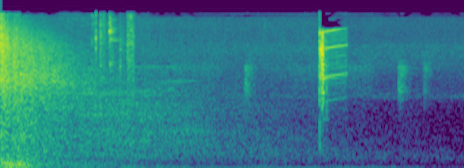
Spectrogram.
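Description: A shotgun fires with a loud boom that echoes away slowly.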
